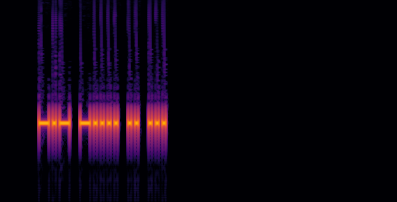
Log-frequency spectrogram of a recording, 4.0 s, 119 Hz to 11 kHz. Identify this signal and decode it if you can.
Morse code, heard as a keyed tone, about 36 wpm, 700 Hz. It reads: K6IS
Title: USA Call Signs - 4 Characters - Repeated 3x - 35wpm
